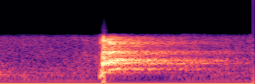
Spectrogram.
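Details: A single sharp, harsh bark from a pug that is snorting, grunting and barking at something. The bark fades quickly into a quiet room hum.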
